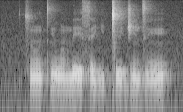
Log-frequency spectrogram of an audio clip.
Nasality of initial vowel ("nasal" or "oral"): nasal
